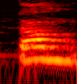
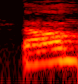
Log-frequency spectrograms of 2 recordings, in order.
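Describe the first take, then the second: First: "टम" read as spelt, with short vowel; as written. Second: "टाम" with long vowel, ending on m; silent b. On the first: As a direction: sound "टम" out by its spelling. ("टम" जैसा लिखा, छोटा स्वर) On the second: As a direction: lengthen "टाम" and drop the b. ("टाम" में ब साइलेंट, लंबा स्वर) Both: Shown as a demonstration. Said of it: "टाम पढ़ा जाएगा".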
